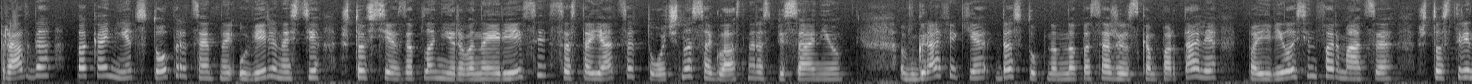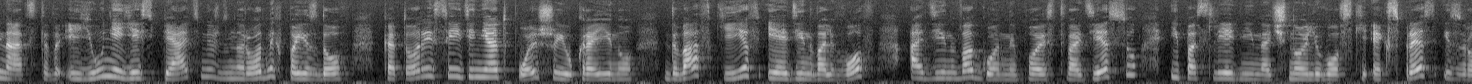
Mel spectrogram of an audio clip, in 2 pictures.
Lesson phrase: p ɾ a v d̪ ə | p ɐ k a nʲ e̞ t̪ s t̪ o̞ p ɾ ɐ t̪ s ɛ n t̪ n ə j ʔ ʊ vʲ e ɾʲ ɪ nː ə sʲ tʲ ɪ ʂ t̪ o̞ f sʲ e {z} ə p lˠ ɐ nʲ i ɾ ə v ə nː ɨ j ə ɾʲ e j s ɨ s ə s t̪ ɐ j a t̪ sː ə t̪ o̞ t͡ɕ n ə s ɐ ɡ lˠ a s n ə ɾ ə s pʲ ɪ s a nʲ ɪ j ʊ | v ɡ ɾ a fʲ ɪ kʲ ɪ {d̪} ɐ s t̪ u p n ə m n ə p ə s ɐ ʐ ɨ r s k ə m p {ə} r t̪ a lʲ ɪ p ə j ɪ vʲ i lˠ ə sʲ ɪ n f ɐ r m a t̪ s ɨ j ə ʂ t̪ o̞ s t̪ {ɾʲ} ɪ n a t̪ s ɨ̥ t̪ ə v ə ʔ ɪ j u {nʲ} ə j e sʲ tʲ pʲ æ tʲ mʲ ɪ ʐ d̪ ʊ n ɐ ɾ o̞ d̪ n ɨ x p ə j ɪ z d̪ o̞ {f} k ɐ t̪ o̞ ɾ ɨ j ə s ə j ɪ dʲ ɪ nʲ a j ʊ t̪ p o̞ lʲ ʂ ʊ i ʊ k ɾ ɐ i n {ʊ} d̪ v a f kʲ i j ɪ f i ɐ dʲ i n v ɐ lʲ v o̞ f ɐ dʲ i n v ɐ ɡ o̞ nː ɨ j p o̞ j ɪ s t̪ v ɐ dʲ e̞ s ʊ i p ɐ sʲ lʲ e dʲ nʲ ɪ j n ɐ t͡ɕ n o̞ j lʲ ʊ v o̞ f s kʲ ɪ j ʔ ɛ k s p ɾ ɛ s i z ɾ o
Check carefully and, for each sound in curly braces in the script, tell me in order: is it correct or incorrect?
correct, correct, incorrect: ɐ, correct, correct, correct, correct

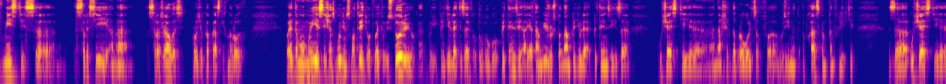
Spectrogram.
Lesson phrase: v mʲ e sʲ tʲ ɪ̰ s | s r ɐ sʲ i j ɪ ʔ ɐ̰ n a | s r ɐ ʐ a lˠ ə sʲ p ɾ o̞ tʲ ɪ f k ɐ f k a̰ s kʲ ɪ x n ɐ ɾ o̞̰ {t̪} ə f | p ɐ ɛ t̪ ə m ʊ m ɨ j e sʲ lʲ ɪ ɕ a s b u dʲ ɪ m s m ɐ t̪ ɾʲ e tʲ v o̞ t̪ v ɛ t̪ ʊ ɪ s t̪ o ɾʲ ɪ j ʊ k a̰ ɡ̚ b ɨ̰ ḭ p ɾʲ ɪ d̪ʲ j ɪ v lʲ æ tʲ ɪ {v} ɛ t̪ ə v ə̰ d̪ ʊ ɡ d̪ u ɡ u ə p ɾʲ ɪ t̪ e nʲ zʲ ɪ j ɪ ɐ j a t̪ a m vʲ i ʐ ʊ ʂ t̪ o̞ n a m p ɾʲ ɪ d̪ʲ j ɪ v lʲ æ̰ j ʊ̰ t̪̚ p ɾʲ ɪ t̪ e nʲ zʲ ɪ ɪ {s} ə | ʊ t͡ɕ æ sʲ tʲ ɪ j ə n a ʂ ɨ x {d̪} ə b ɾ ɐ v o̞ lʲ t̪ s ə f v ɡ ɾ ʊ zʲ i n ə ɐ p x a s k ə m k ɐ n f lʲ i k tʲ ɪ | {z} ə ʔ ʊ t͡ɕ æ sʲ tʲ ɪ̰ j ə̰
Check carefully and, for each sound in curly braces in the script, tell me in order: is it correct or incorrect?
incorrect: d̪, incorrect: z, incorrect: z, correct, correct

